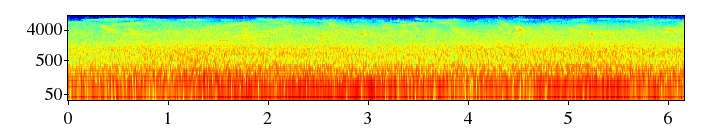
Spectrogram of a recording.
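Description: Low engine rumble of a heavy road vehicle, growing louder from about a second in and staying loud through the middle.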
